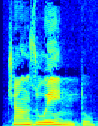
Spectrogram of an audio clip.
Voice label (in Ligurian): "ciansuentu", dialettu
